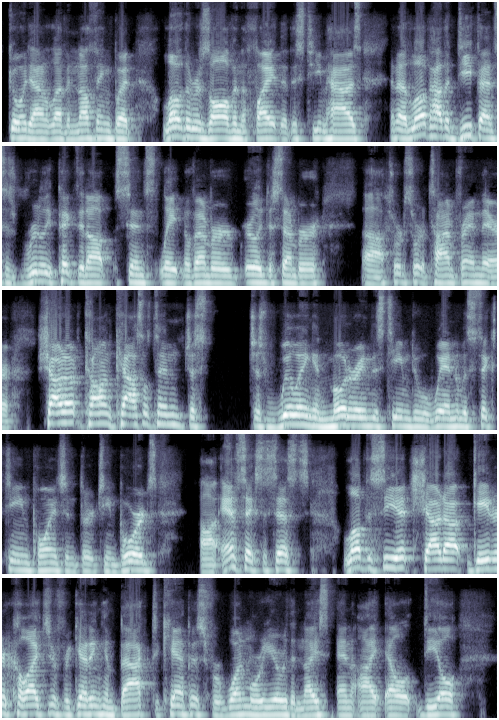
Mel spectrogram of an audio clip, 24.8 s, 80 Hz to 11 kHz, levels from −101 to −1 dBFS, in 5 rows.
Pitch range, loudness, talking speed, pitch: 130-160 Hz, -14 LUFS, 205 wpm, 140 Hz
